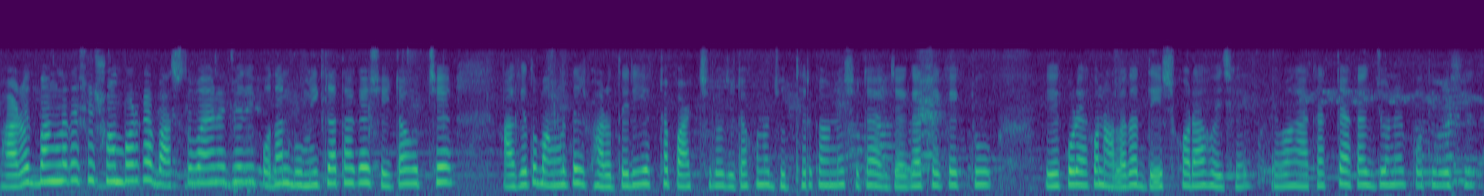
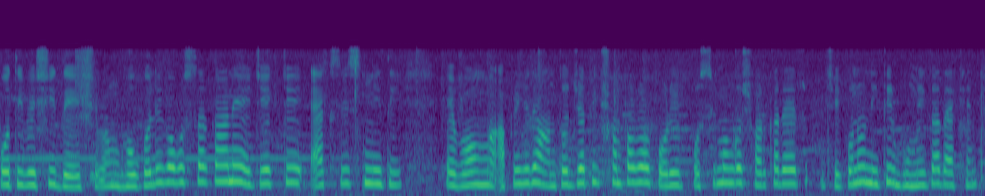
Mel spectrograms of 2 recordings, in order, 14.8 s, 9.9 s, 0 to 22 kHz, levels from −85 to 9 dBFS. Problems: constant background noise, continuous background conversations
